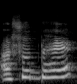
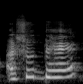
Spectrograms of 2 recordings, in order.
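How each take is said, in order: Both takes have the same delivery.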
